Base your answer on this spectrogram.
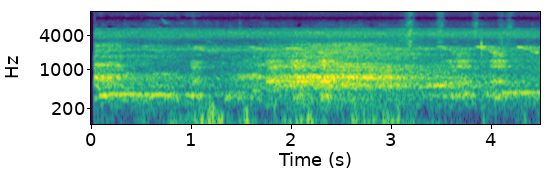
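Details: Howler monkeys calling: a steady, droning roar that stays level in pitch and swells slightly near the middle, heard faintly and from a distance, with soft high clicks and a muffled rumble underneath.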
